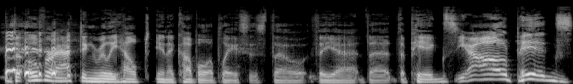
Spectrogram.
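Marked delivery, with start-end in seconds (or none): 4.6-5.7 high, slow villain snarl; hammy villain. Retold or imitated. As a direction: ham it up like a movie villain. Quoting overacted villain line.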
